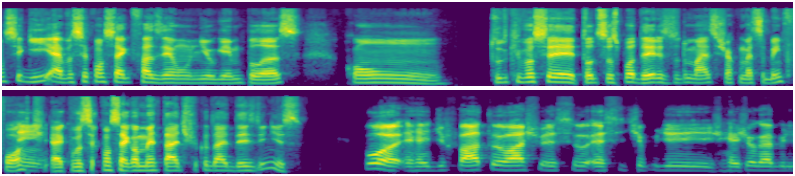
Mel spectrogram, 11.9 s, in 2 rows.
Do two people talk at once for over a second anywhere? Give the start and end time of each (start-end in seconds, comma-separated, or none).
none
